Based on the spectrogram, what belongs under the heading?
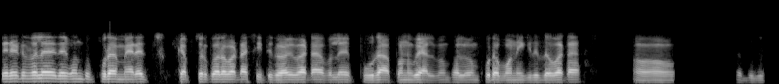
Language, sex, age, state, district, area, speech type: Odia, male, 18-30, Odisha, Malkangiri, urban, conversation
